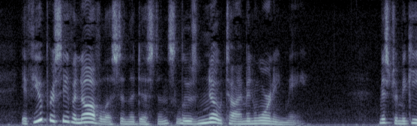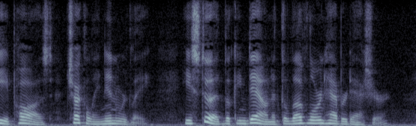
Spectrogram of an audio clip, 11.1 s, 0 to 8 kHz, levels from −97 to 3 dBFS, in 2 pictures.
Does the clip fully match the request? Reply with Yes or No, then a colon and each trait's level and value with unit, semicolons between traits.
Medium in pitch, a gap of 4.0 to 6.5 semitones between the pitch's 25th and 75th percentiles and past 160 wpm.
No: medium, 170 Hz; average, 5.2 semitones; average, 145 wpm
